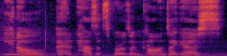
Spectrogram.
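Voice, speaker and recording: A woman in her thirties from Mexico City, acting a single mother who answers unheard questions haltingly, with many ums and restarts. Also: medium pitch, expressive, close to an everyday voice. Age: 30s. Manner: hesitant, filled with ums and restarts. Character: 38-year-old single mother, soft-spoken and self-conscious. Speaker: interviewee in a short film. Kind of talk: scripted film monologue, answering unheard questions. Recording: noticeable background hiss.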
